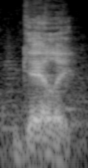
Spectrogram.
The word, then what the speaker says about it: Gilly: Is it with the hard G or the J?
